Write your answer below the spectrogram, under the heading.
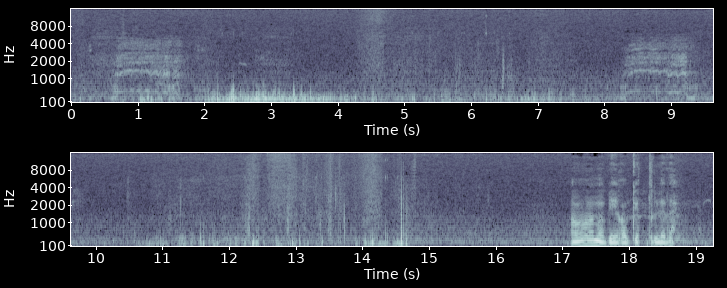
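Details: Stallion giving three separate whinnies, each a wavering, harmonic-rich neigh of about a second, spaced several seconds apart. The last is the loudest. Faint knocking and shuffling sounds fill the gaps.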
